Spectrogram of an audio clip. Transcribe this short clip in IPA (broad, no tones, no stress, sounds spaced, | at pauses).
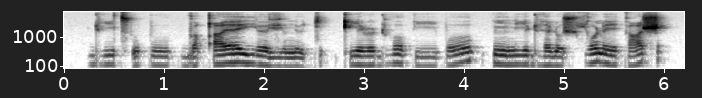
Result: ɖʱ i t͡sʼ u p uː k ɡ u qʼ ɛː j ø vʲ o n ʉ c | kʼ i ɭ ʉ ɖʱ o k iː p o | p ĩ n iː ɖʱ ɛ ɳ o ʃ ç o ɳ eː k ɑ ʃ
